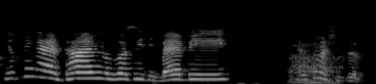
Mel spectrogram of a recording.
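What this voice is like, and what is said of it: Bad put-on Italian accent. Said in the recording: “That was a terrible Italian accent.”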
